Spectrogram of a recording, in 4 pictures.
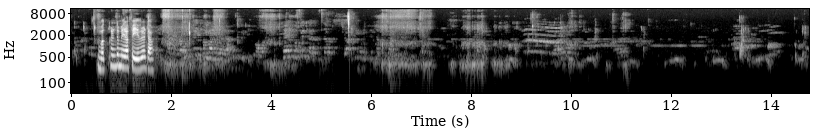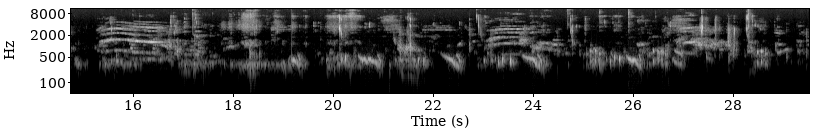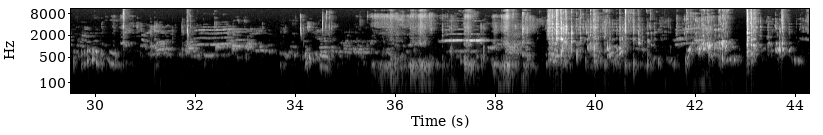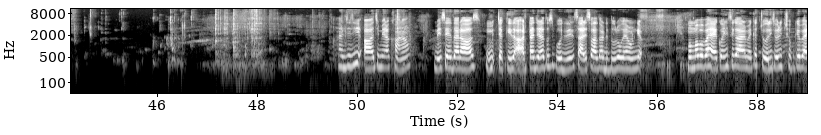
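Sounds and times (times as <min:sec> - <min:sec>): pigeons cooing: 0:07.2 - 0:30.7
liquid splashing and dripping: 0:39.1 - 0:49.4.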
